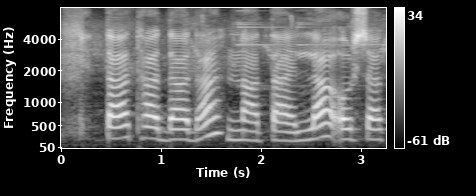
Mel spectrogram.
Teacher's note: त थ द धा न ता ल और स का उच्चारण स्थान भी क्या होता है? दंत ही होता है।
